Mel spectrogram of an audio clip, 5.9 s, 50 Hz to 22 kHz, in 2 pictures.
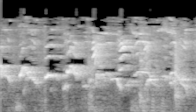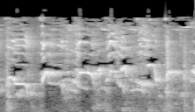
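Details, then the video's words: Eager dogs at feeding time yipping and whining rapidly, about two and a half cries a second, sharp falling squeals crowding together indoors. "Feeding dogs 2"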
